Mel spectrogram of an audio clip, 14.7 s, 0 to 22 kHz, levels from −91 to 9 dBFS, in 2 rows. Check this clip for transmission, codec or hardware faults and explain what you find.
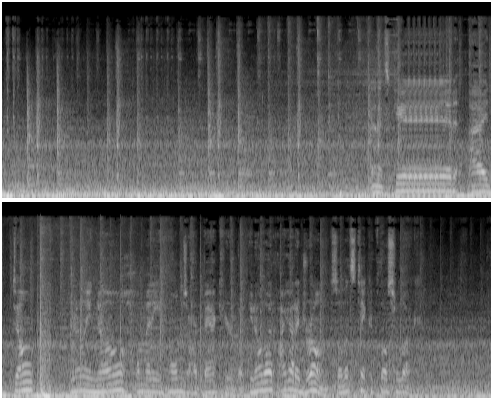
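Two kinds of fault are audible: repeated frames twice and one sudden gain jump.

Repeated frames at 2.26–2.58 s and 6.10–6.57 s: blocks of compressed frames were decoded again. A 156.7 ms block, which fits about six frames, plays twice more. Then a 78.4 ms block plays six more times. The result is a stutter, adding 313 ms and 470 ms.

Sudden gain jump at 7.86–8.06 s: the level, likely from a gain change applied without a ramp, shifts by about 7 dB, lifting sound and background noise together.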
